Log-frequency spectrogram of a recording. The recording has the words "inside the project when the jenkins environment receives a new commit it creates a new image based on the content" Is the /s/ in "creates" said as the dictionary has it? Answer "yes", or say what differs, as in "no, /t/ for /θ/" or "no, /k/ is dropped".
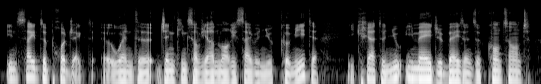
no, /s/ is dropped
